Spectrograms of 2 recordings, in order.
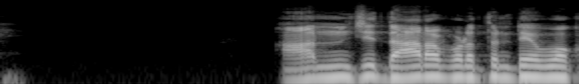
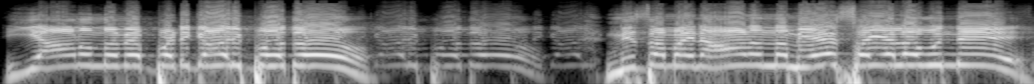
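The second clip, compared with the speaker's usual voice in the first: much higher and louder proclamation; full-force preaching; 13 semitones higher, 16 dB louder than usual. Acted. Preacher proclaims joy in Jesus to the congregation, loud high fervent preaching. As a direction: ring it out to the whole congregation.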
